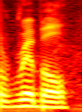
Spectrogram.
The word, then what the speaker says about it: Ribble: So with that, and also Ribble kind of rhymes with nipple.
